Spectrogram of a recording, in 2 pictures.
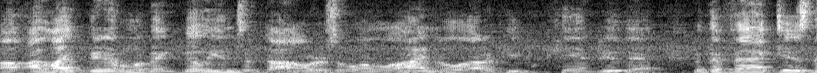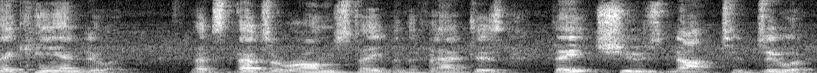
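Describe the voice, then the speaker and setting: Amid audible room echo and noticeable background noise, a man talks at a very fast pace with medium pitch and fairly even intonation. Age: 60s. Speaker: online business coach. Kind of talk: livestream monologue. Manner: casual, conversational.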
